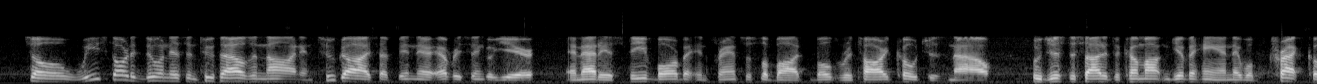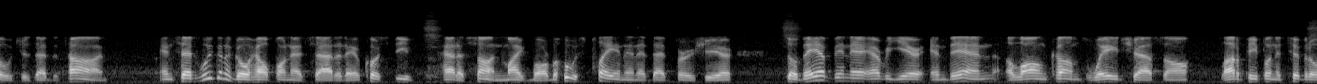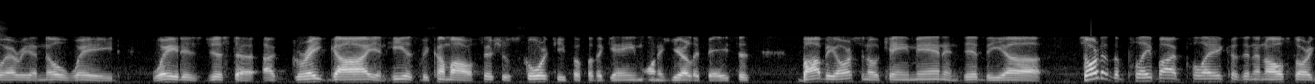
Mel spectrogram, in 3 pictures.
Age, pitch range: 50-69, 110-135 Hz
